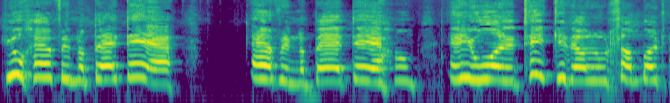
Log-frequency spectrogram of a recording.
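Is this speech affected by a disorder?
Yes: cerebral palsy; predicted never to talk, now speaks.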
